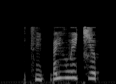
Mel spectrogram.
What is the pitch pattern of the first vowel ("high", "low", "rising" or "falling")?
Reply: low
